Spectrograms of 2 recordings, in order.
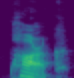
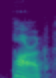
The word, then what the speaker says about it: park: - це парк і англійська його вимова дуже схожа до української тільки літера р міняється на R Park Park До речі в мене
